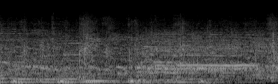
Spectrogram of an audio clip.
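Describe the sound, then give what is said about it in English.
A ballpark crowd at a game between Alabama and Southeastern cheers and murmurs in a steady, dense roar, calling for Marley Giles to bat, with scattered shouts rising out of the din and a faint tonal hum running underneath. “Well, you heard the crowd. They want some Marley.”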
